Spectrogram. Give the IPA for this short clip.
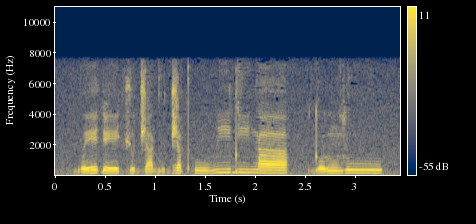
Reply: ɡʷeː˨˦ɗeː˨t͡ʃʊ˨ d͡ʒa˨ɡu˨d͡ʒa˦ pʰuː˨βiː˦diː˦ŋaː˦ | do˨lũ˨zuː˦

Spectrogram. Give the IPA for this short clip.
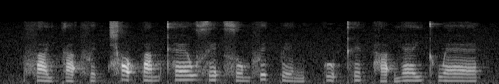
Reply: fa˩˦j ka˨˩ʔfe˨˩k̚t͡ɕʰɔ˥˩ʔ pa˦˥mkʰɛː˥˩wse˥˩ʔ so˨˩mfe˥˩k̚pe˨˩n | ku˦˥ʔkʰe˥˩k̚ha˨˩ʔ jɛː˦˥jkʰwɛː˧

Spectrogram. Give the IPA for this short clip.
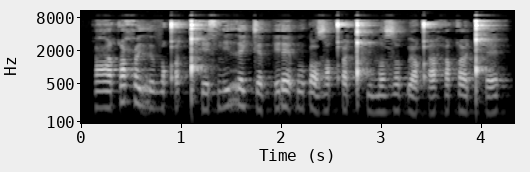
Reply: ʕiqʏ ħʏrɵ voqʼoǃʰesni rɛjkɛpʔe ɾɛ ɓoɠozˤy qʼʏ ǃʰynyzˤy ɓɵqʼɛ hɵqyǃʰɛ

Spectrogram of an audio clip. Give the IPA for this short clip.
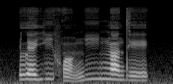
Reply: lɛ˦ji˦fɔ̃˨ ŋiː˦ŋã˦ de˦

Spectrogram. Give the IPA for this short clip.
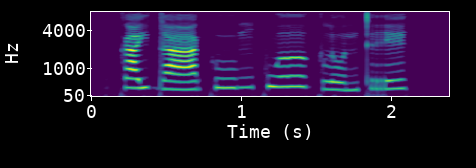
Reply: ka˦˥jdaː˩˦kuː˦˥ŋ kwɤː˥˩klo˩˦ntre˦˥k̚

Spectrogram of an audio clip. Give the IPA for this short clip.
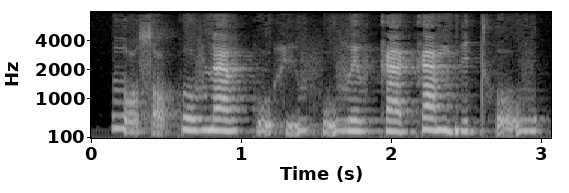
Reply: ðˤṵ˦sˤo̰˦ ko˨vɳæ˨v kṵ˦xḭ˨vfṵ˨ ve˨vkæ˨ kæ˦mbi˨ tʰo̰˦v

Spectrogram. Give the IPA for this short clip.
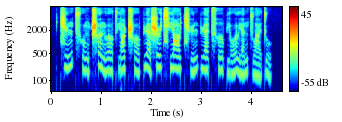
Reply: t͡ɕy˧˥nt͡sʰʊ˨˩ŋʈ͡ʂʰə˥˩n lɤ˨˩t̪ʰjɑ˦ʊ̯ʈ͡ʂʰɤ˨˩ pɥɛ˥˩ʂɻ̩˥t͡ɕʰjɑ˥ʊ̯ t͡ɕʰy˧˥npɥɛ˥t͡sʰɹ̩˥ pjo˧˥ʊ̯ljɛ˧˥n t͡swa˨˩ɪ̯t̪u˥˩

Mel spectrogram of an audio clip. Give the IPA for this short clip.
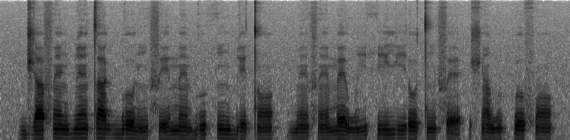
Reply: d͡ʒa˧fɛ̃˦ ɡ͡bɛ̃˦ta˦ ɡ͡bo˦˨ ɾĩ˨ fe˨˦mɛ̃˧bu˦ hĩ˦ɡ͡be˧tɔ̃˧ | bɛ̃˨fɛ̃˨˦mɛ˦˨ wi˨˦hi˦ ji˦ɾo˦˨ tĩ˧fɛ˨ | ʃã˨wu˨˦k͡po˦ fɔ̃˧

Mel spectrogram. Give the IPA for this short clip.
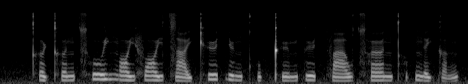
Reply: kʰɵ˨˩ɥkʰɵ˨˧n t͡sʰuː˥j ŋɔː˧j fɔː˧jt͡saː˨˩jkʰyː˥t̚ yː˨ŋkʷʰɐ˨p̚kʰyː˨˧mkyː˧t̚ faː˨˧wt͡sʰœː˧n t̪ʰʊ˨˥k̚ŋe˨˧jkɐ˨˥ŋ

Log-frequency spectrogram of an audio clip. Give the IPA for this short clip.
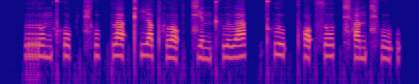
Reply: ro˩˦nkʰo˨˩k̚ t͡ɕʰu˨˩k̚pla˦˥ʔkʰi˧a̯ pʰlɔ˨˩ʔt͡ɕe˨˩nkʰlɯ˦˥a̯ | kʰlu˦˥ʔpʰɔ˨˩ʔ soː˦˥t̚t͡ɕʰa˧nt͡ɕʰu˨˩ʔ

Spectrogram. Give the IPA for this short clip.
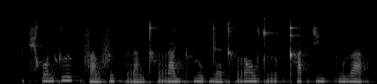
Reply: t͡ɕʰo˧nklɯ˥˩k̚ fa˩˦wfe˦˥k̚pra˩˦n kʰra˧jpʰlu˦˥ʔdɛː˨˩kʰrɔː˥˩w tro˥˩k̚tʰa˥˩k̚t͡ɕiː˥˩p̚kwɯ˥˩a̯

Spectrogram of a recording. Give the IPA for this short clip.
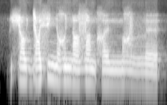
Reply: çɑo̯ɟɑsʲɛɲ əʁ əɲɛ zˤɛnχɛe̯nːəʁ lːɛ

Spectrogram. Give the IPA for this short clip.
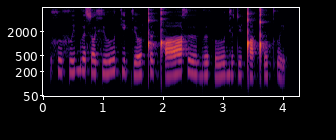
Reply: xuxʷibɯ soxʲuːkʲe kʲo ǃɯǃʼɑːxɯː bɯ huːɡʲu tyǃɑǃʼukʷʼi

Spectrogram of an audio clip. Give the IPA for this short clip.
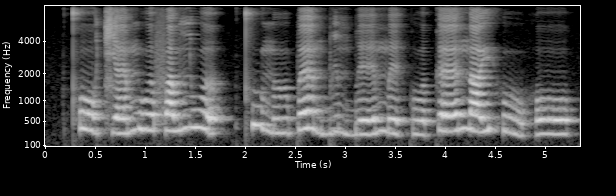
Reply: t̪ʰoː˧˩t͡ɕɛː˩˧mu˧ə̯ fa˧˥wɲu˥˨ə̯ | t̪ʰu˥˨nɯː˩pɛː˥˨m bi˧˩mbeː˩˧ me˩ku˩˧ə̯kɛː˧˥na˧˥j huː˧˩hoː˧

